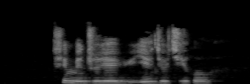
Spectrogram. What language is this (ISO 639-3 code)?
zho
